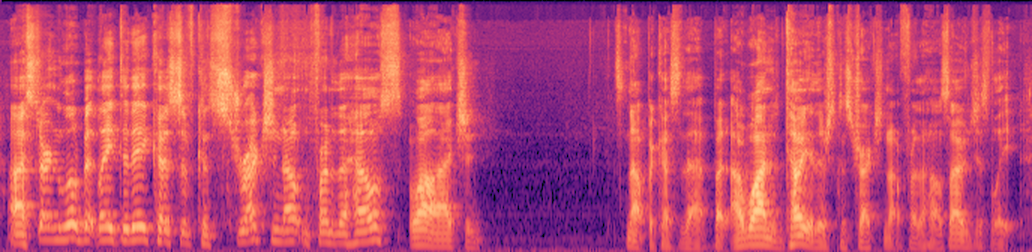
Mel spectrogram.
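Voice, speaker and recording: A man in his fifties speaks as the host of a live tutorial stream. His voice sits at an average pitch for a man. He talks in a casual, conversational manner and tends to ramble off into asides as he explains things. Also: expressive, fast, a bit bright. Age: 50s.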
